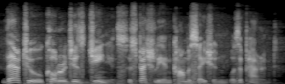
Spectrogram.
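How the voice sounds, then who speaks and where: A man's voice: lowish voice, very animated, normal speed, bright, forceful tone, dry recording. A man giving scripted narration for an educational film. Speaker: documentary narrator. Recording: dull old 16mm film soundtrack.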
